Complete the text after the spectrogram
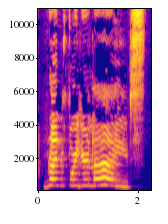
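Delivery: high, slow hammed-up cry of alarm; panicked kid. Kid warns the class about the bear, hammed-up high wail. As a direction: stretch it out like a cartoon panic.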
